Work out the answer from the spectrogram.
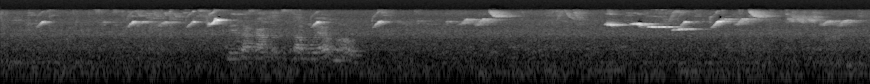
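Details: A pet brown-plumaged ('pardo') Double-collared Seedeater sings face to face with another, in quick, irregular bursts of sharp, high chirps and slurred whistles, some sliding downward; a short, lower rustle or voice-like murmur interrupts early on.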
